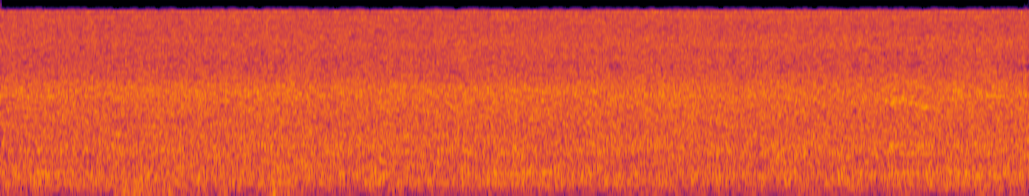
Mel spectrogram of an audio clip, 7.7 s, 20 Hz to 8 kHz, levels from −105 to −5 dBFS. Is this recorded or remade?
remade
